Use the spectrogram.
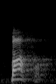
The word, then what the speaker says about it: buffalo: Yeah, words that end in O, like buffalo or radio or vertigo, you pronounce the O, but where there is no O, you don't add one, understand?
